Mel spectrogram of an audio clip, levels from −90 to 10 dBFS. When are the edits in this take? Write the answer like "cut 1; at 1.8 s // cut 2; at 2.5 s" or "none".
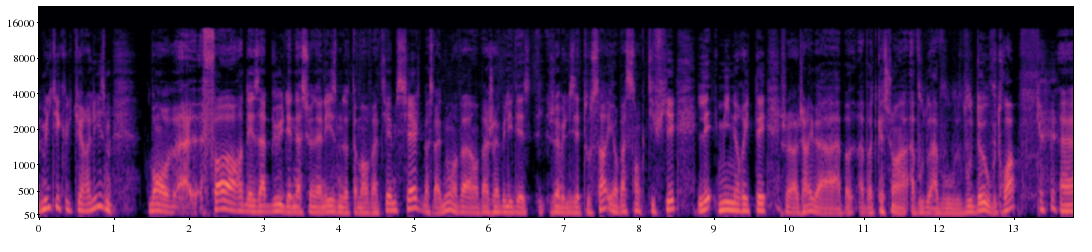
cut 1; at 5.2 s // cut 2; at 9.9 s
